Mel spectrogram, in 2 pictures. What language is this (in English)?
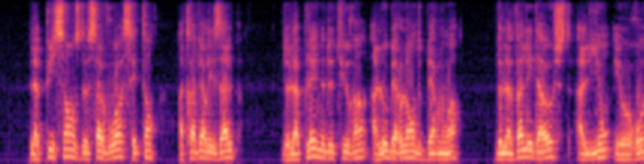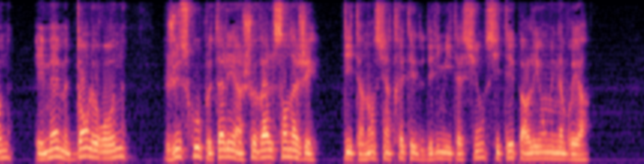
French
